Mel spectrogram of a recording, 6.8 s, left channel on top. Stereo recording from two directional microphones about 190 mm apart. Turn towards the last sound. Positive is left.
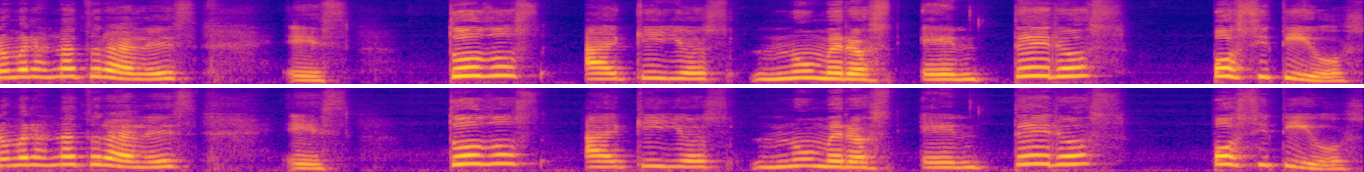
turn(degrees=40)  # may be behind; listen again after turning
